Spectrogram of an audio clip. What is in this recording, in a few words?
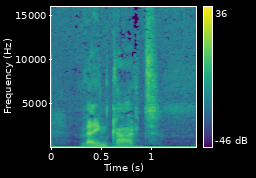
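"wijnkaart", Dutch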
